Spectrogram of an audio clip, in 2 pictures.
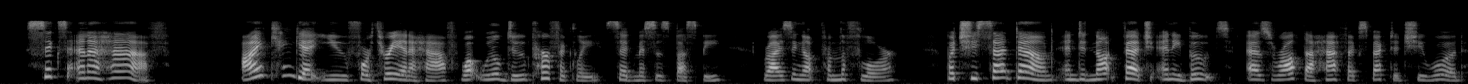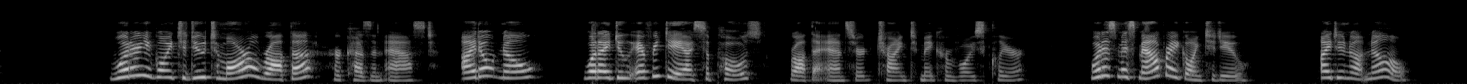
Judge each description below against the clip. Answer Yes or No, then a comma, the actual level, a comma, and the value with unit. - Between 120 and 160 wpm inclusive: No, average, 170 wpm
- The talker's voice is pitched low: No, high, 230 Hz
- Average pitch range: No, wide, 7.0 semitones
